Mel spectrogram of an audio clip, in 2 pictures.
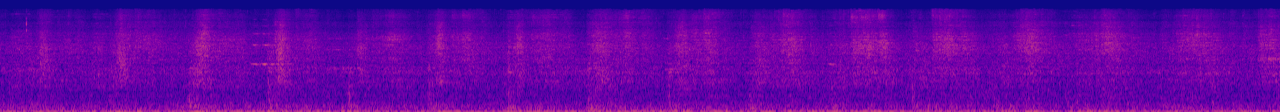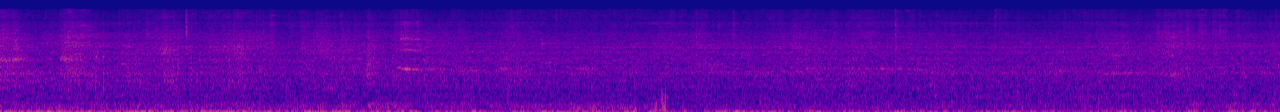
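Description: Freight train's boxcars rolling past with a low rumble, their wheels clacking in a regular rhythm over the rail joints. The clacking fades out about halfway through, leaving the rumble.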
